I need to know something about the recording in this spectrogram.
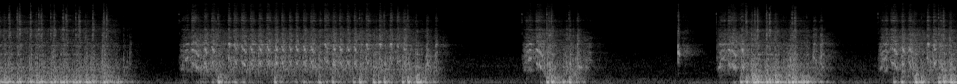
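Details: Motorcycle just rebuilt with its coolant topped up, with pod air filters: short rough bursts that die away between them and never settle to an idle, the engine struggling on too little intake air as the pod is pulled forward.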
